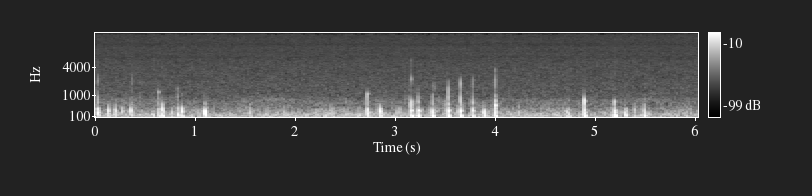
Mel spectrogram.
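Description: Quiet bubbling clicks and gurgles from the belly coming in small clusters; ordinary stomach growling.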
